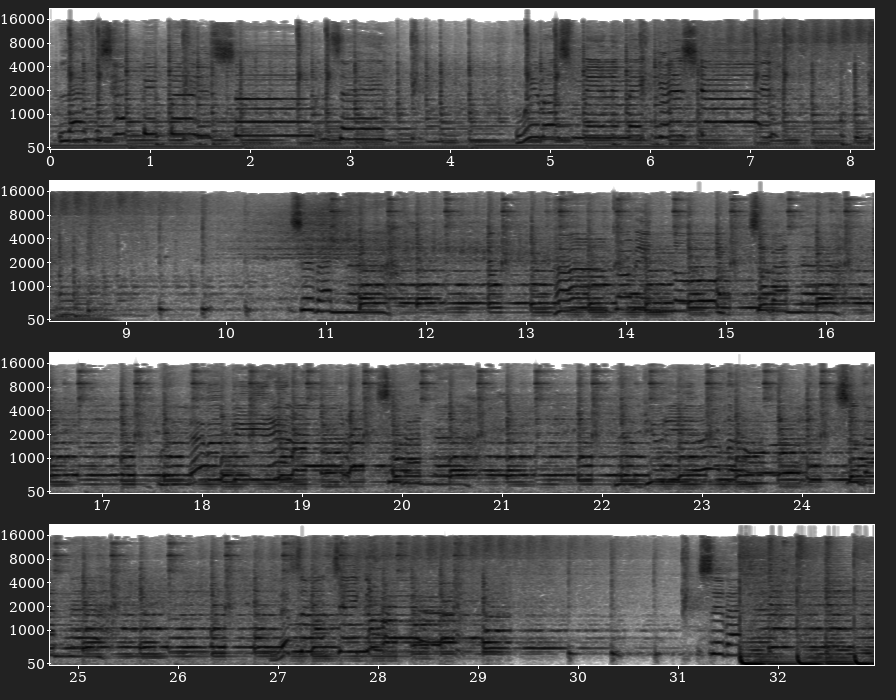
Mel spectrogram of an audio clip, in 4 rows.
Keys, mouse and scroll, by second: 0.5 click, 2.7 3, 5.7 right click, 8.4 click, 14.9 right click, 24.8 typing, 29.3 right click, 31.1-32.3 drag.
